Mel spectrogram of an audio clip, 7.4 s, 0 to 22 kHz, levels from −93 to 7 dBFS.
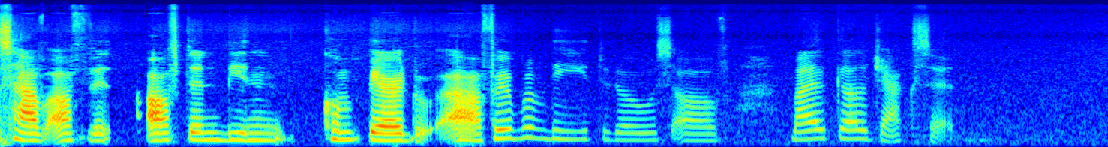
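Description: Just after "often been compared uh", from 3.66 to 5.9 s, automatic gain rising sets in. The input had fallen by about 21 dB, so the gain control slowly lifts everything by about 4 dB, swelling voice and room noise together. The waveform's envelope and noise floor ramp upward gradually, and the spectrogram brightens evenly across all bands.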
